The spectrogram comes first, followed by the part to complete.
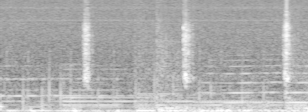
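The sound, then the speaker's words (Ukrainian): A large wall clock in a living room ticks steadily at four in the afternoon, three crisp ticks about one second apart, heard over a low, sustained musical drone with no voices. “Чоловік подивився на великий годинник у вітальні, то була четверта дня.”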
